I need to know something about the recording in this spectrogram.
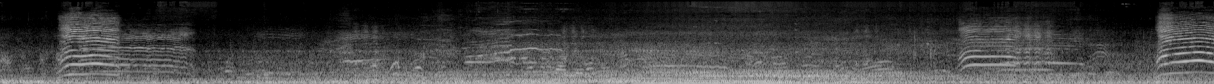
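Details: Goats give loud, shrill, wavering screams near the start and end. Between them come faint, muffled bleats under a heavy low rumble and background noise.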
